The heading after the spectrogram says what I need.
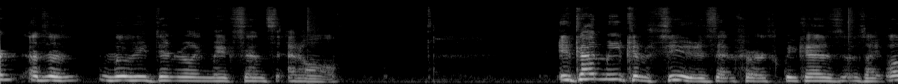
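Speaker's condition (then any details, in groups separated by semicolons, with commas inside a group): Mobius syndrome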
